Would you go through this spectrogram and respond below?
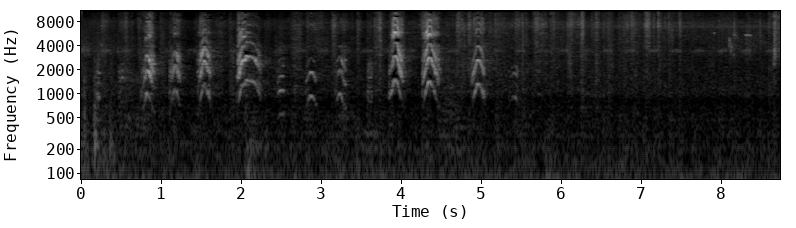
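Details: A stray dog's newborn puppy, nursing for milk, cries in a quick series of about a dozen thin, arching whimpers over five seconds, then falls quiet against low background rumble.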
